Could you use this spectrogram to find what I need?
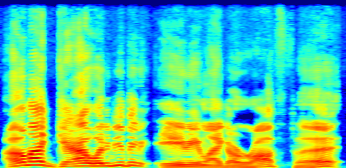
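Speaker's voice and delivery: high, loud, mock-horrified outburst; disgusted date impersonation. Date recoiling from a partner's onion breath, mock horror. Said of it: "my impersonation of a date gone wrong".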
